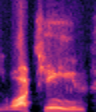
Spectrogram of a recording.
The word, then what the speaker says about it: Joaquin: Let me say it correctly for you two guys who can't seem to pronounce things, as I was just struggling with the word pick. But Hamilton versus Joaquin here in this 2A Division One matchup.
